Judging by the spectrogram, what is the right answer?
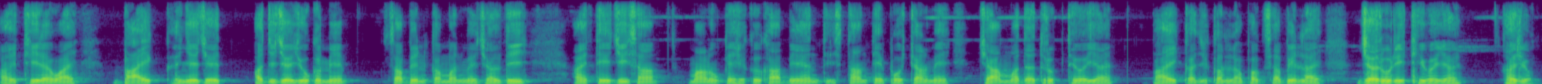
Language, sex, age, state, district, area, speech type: Sindhi, male, 30-45, Gujarat, Kutch, rural, spontaneous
